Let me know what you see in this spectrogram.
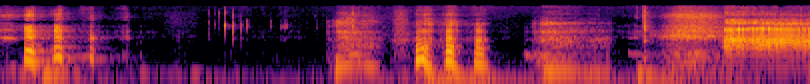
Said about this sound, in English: Putting in Invisalign is definitely great for an audio medium. Just crunching and slurping.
